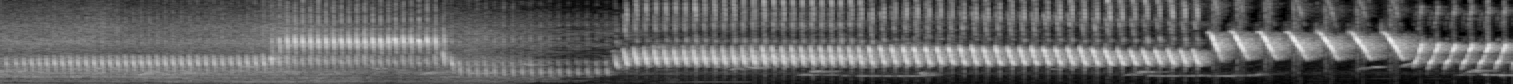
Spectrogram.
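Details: Canary singing to stimulate young birds to learn song and to restart canaries that went quiet: a soft trill rising to a higher tone, then a loud extended roll followed by a run of rapid descending slurred notes.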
